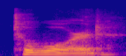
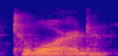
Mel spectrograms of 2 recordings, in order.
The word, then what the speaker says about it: toward: doing a tw blend it just adds a little schwa for the letter o so it sounds like toward toward that one might be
